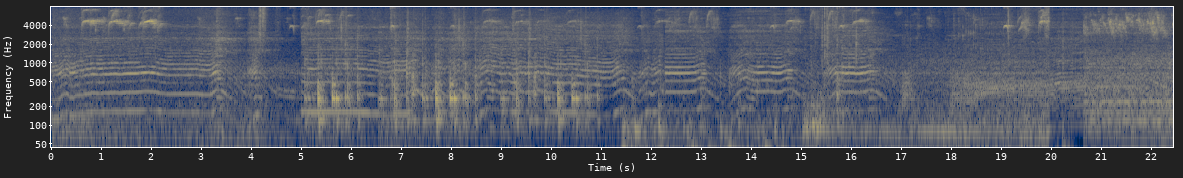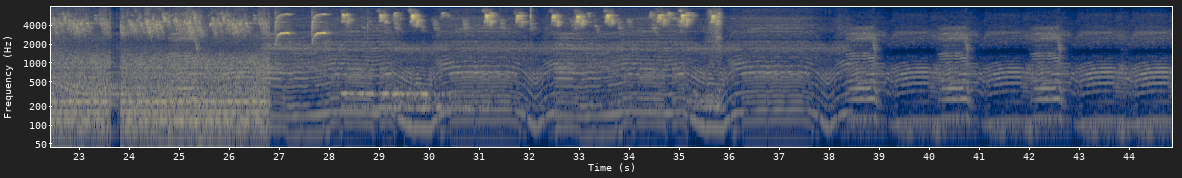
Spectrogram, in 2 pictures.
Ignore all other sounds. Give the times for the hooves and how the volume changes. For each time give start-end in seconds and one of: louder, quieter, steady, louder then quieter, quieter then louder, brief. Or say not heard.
5.0-16.1 quieter then louder.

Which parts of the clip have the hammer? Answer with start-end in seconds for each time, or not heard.
not heard.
